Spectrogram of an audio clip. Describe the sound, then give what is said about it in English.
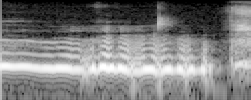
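A male dog whimpers in one long, high, nasal whine that wavers and breaks into quick warbling pulses, fairly loud, ending with a short breathy rustle. “Oh, let me hear you whimper.”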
